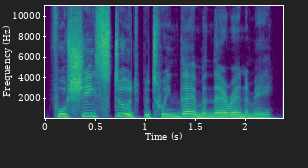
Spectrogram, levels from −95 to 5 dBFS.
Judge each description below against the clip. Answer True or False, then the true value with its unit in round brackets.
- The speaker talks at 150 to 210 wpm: True (200 wpm)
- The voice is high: True (215 Hz)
